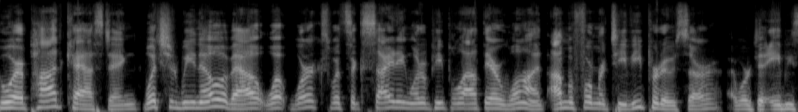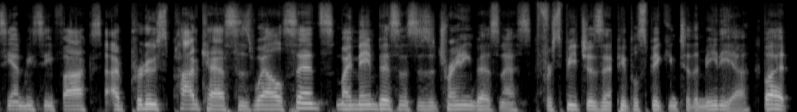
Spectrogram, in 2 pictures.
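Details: Adult man speaking; ordinary fluent speech.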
